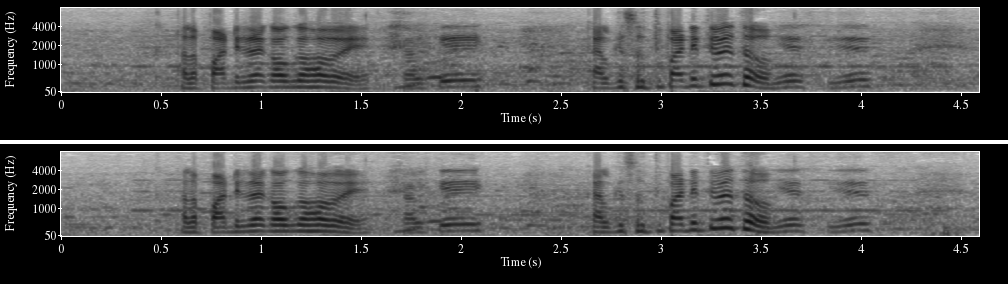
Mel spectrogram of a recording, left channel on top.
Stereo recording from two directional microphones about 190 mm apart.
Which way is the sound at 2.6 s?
15° right (ahead or behind).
